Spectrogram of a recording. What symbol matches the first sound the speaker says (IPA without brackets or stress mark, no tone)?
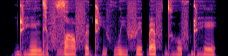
ɖʱ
